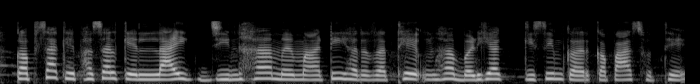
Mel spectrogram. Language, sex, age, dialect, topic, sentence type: Chhattisgarhi, male, 56-60, Northern/Bhandar, agriculture, statement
